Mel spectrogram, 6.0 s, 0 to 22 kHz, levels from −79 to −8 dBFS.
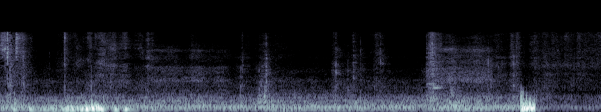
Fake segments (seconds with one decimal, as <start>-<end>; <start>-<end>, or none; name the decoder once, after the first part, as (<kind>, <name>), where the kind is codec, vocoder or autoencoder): none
